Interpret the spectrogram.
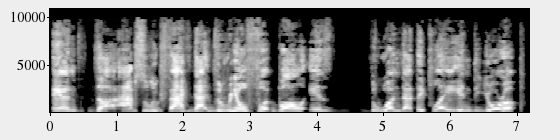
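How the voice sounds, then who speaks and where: A man acting as a naive Canadian oddball on a comedy podcast. His voice sits high and he takes his time, rambling in a folksy, earnest way with a put-on Canadian accent. The sound is very dry. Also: steady tone, slow pace, no echo. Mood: insistent. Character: dim, earnest Canadian man with absurd opinions. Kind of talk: comedy podcast character banter.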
